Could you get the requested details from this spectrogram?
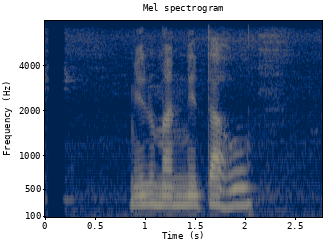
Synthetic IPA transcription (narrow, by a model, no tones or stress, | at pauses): meɾumanːet̪aɦu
